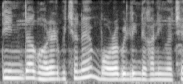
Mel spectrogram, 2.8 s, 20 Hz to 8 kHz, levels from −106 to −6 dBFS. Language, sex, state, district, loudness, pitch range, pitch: Bengali, female, Assam, Kamrup Metropolitan, -13 LUFS, 200-245 Hz, 210 Hz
